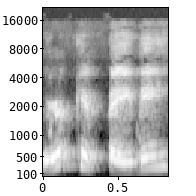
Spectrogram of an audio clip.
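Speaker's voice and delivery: ordinary talk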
